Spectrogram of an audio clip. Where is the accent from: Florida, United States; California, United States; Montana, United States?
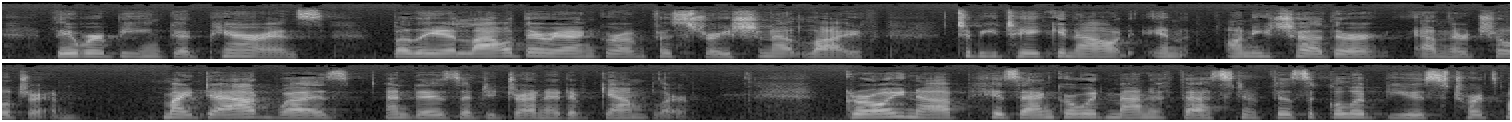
California, United States; Los Angeles; born and raised in Southern California, Los Angeles to be exact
